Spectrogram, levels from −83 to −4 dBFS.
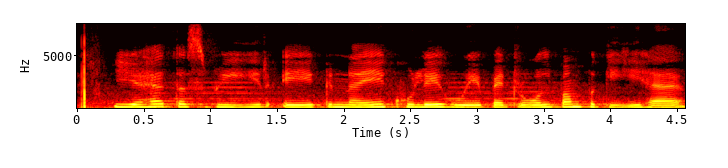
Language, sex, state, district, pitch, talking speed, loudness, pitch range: Hindi, female, Punjab, Fazilka, 220 Hz, 130 wpm, -24 LUFS, 205-235 Hz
